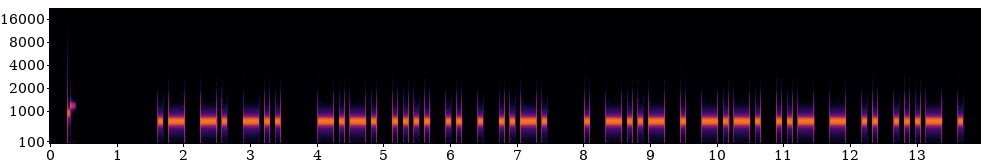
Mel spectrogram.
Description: Morse code, heard as a keyed tone, about 15 wpm, 700 Hz. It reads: AND CHIEF EXECUTIVE
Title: Sets of 5 Words Encore2 15wpm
